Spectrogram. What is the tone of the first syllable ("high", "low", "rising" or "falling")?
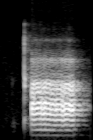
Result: low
